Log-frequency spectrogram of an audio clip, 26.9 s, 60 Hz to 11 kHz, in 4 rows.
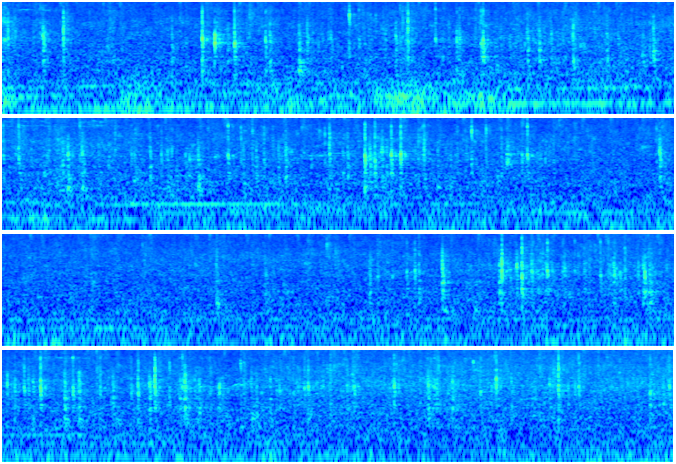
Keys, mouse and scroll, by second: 0.7 scroll down 1, 0.8-1.2 scroll up 5, 1.2-2.2 middle drag, 2.2 e, 2.9 middle click, 3.5 click, 4.4 middle click, 5.3-5.9 scroll up 9, 5.9 Tab, 6.1 a, 6.3 a, 6.3 scroll down 3, 6.6-7.6 middle drag, 7.6-8.3 scroll up 5, 7.8-8.1 middle drag, 8.3 ctrl+z, 8.9 ctrl+z, 9.7-12.3 middle drag, 12.3 ctrl+shift+z, 12.6 ctrl+shift+z, 13.1 middle click, 13.5 Tab, 14.1 Tab, 14.2 click, 14.9 click, 15.4-16.0 scroll down 6, 16.0-17.2 middle drag, 17.2 click, 18.3 a, 18.5 a, 18.8-19.5 middle drag, 19.5 scroll down 1, 19.6-20.0 scroll up 8, 20.0-20.3 middle drag, 20.3 click, 20.6 Tab, 20.8 middle click, 21.3-22.0 scroll up 4, 22.0 g, 23.4-23.8 scroll down 3, 23.8 ctrl+s, 23.9 middle click, 24.3-25.0 scroll down 6, 25.0-25.6 scroll up 7, 25.6 f, 25.8-26.6 scroll down 8, 26.6 ctrl+s, 26.8 scroll up 5.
